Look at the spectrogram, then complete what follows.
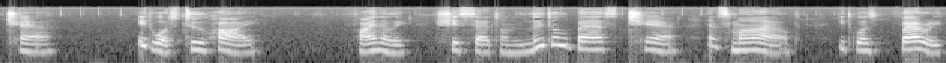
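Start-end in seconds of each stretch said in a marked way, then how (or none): none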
